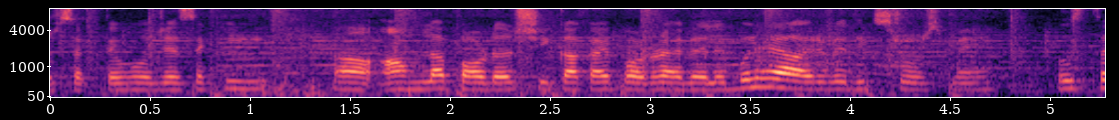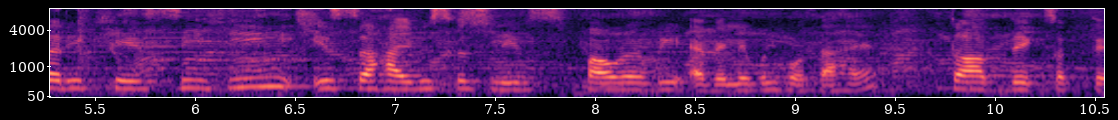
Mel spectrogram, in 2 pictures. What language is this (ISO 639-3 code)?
hin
